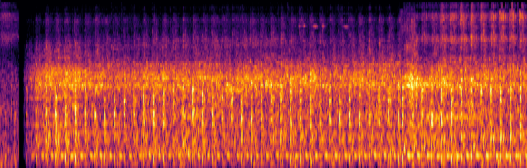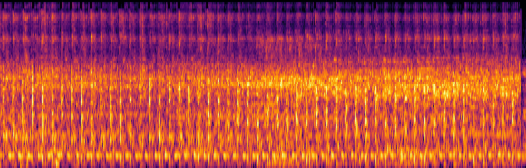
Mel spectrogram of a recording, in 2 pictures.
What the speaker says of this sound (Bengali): এই নৌকাটা হচ্ছে আসছে, ওই একটা নৌকা ছেড়ে চলে গিয়েছে আর একটা আসছে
